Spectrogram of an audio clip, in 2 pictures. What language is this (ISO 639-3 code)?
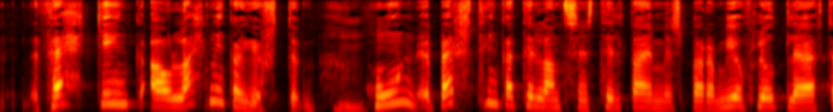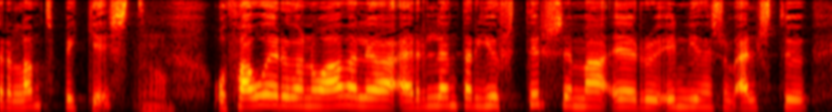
isl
